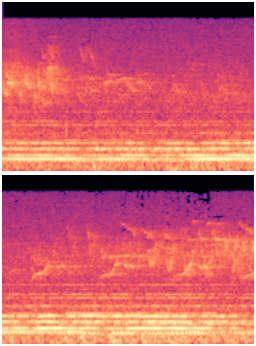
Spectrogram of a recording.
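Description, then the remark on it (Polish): Several birds sing and chirp in quick, high trills and short whistles, including chaffinch and starling song, layered over a steady low droning tone with no talking. “Za mną śpiewa zięba, śpiewają szpaki, słychać czaple, słychać pełzacze, dzięcioły.”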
